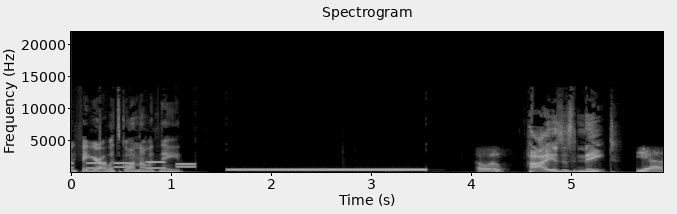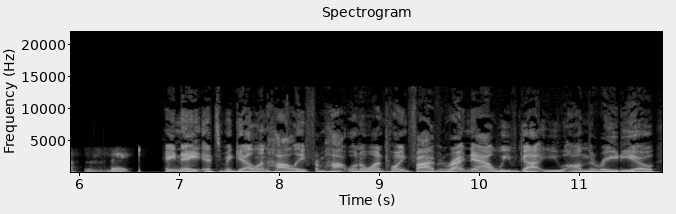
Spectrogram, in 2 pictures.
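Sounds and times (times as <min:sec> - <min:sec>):
speech: 0:00.0 - 0:01.2, 0:04.0 - 0:11.8
telephone dial tone while placing a call: 0:01.1 - 0:03.6.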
